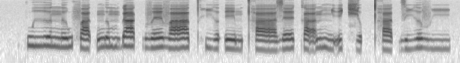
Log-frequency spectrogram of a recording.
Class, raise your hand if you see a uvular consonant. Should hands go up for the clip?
no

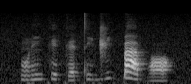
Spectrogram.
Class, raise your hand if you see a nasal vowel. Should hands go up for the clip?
yes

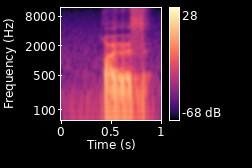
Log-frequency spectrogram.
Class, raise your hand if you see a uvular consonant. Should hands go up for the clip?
yes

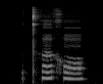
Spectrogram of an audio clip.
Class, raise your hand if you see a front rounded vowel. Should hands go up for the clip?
no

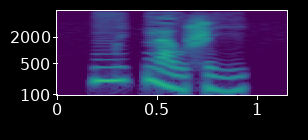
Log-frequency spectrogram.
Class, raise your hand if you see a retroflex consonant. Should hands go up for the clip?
yes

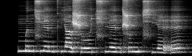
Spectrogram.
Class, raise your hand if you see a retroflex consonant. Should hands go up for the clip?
yes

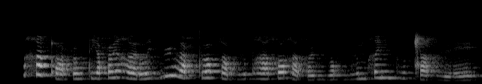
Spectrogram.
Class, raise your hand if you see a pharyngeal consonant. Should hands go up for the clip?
yes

